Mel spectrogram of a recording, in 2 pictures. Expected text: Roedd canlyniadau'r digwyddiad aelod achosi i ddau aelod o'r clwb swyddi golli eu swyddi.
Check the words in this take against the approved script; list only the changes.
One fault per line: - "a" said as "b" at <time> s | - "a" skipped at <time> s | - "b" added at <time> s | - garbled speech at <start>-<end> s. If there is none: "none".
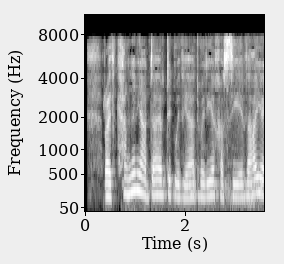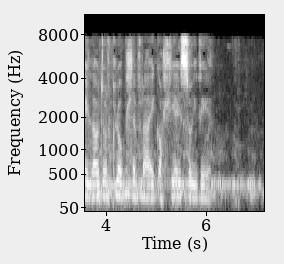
- "aelod" said as "wedi" at 2.3 s
- "swyddi" said as "llyfrau" at 4.5 s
